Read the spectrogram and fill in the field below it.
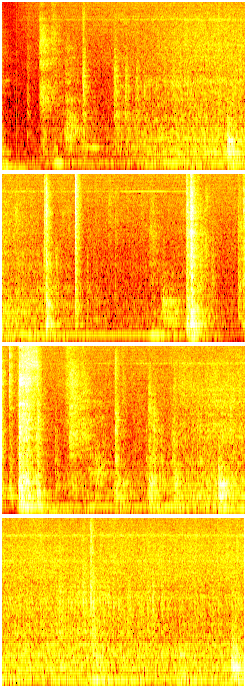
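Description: An elevator hums steadily as it travels between floors.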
